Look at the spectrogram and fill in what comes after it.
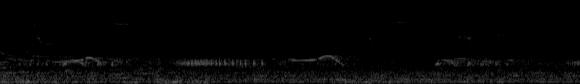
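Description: Faint birdsong: a short buzzy trill repeated about every four seconds, with brief whistled notes that rise and fall in between.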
